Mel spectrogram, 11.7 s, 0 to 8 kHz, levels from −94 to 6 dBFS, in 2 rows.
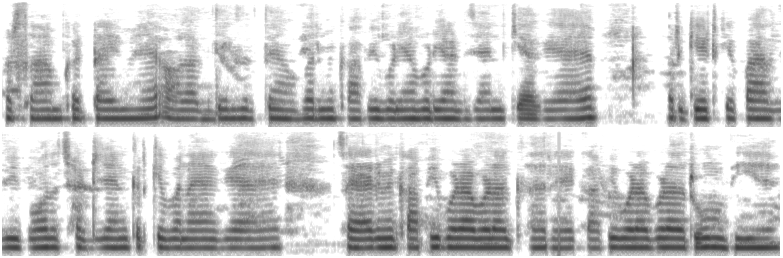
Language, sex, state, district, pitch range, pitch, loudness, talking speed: Hindi, female, Bihar, Jahanabad, 210-220 Hz, 215 Hz, -26 LUFS, 210 wpm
